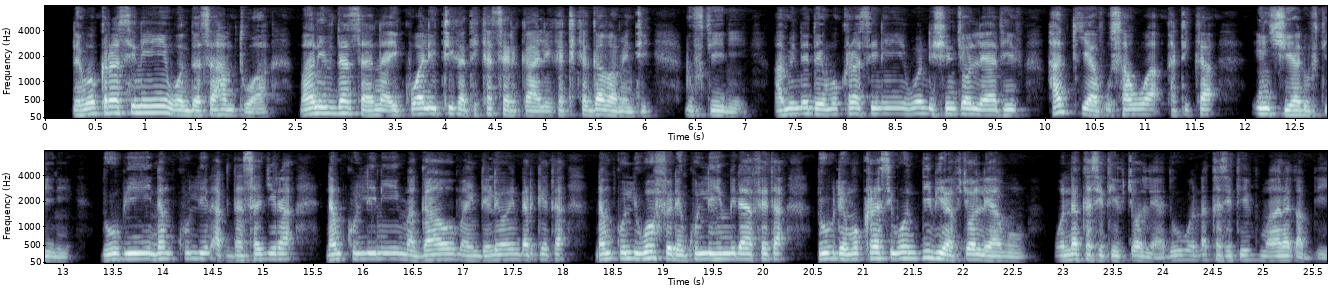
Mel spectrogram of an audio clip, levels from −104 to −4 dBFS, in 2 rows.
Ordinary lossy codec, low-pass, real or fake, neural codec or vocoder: none; none; real; none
